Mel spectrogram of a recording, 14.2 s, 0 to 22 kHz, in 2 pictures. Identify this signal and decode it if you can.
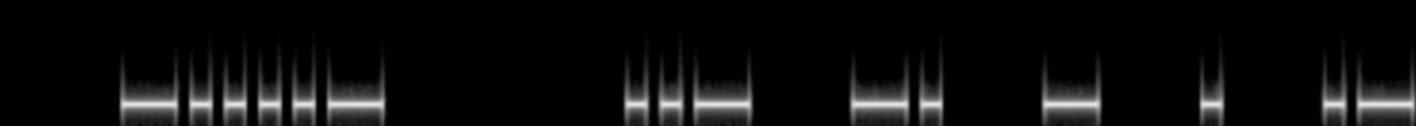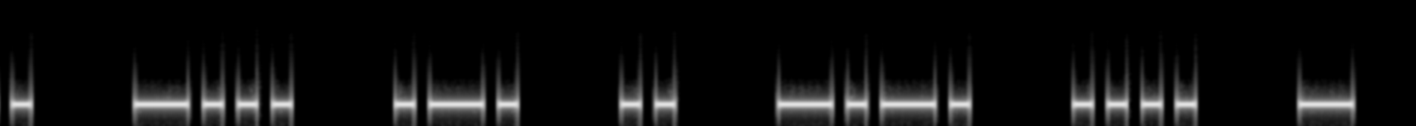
Morse code, heard as a keyed tone, about 14 wpm, spaced as for 10 wpm, 700 Hz. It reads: - UNTERBRICHT
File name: Morsekurs / Witze / Witz 19. Januar 2021, 50 F70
